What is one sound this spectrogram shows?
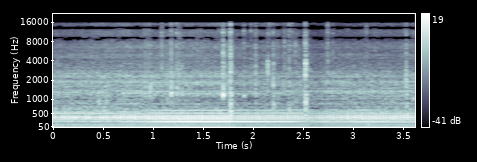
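A log splitter's hydraulics whine as the wedge pushes through wood.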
